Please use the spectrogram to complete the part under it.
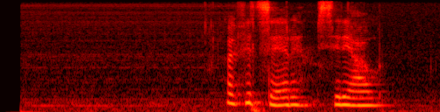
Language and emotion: Russian, neutral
